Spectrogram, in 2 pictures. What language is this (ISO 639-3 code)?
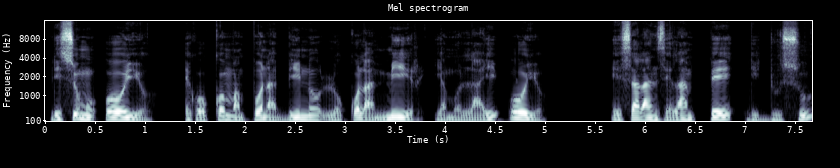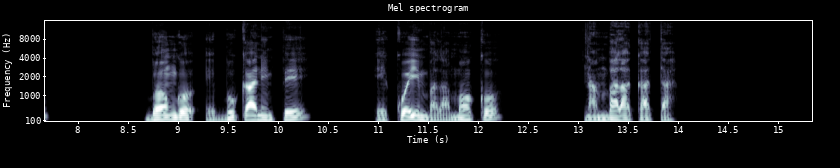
lin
